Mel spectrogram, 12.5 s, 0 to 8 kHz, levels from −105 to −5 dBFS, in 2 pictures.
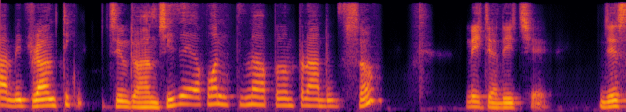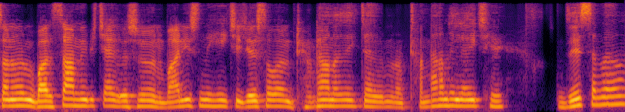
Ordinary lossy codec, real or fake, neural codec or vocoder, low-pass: none; fake; codec, 16 kHz, 0.5 kbps, X-Codec, HuBERT features, trained on balanced general audio; 7.2 kHz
